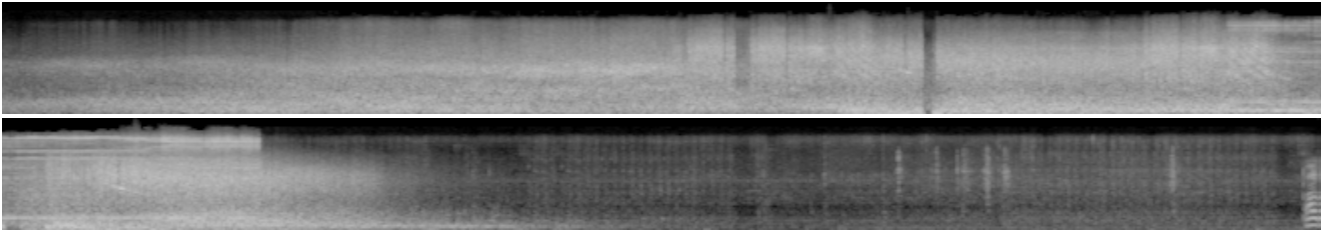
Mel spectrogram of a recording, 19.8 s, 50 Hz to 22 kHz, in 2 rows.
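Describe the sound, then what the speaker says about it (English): Missile launch and impact sound effect from the 1970 TV series UFO: a long, loud roaring whoosh that builds and sustains for about twelve seconds, then fades into a quieter electronic tail with scattered beeps. "Missile timing 1475. Missile launch,"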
